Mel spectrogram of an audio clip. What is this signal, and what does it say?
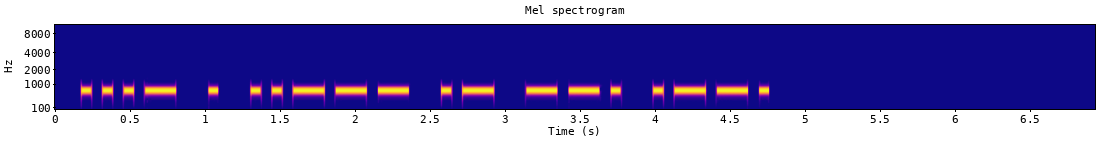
Morse code, heard as a keyed tone, about 17 wpm, 700 Hz. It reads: VE2AGP
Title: DXCC-100 Call Signs - 6 Characters - Repeated 2x - 17wpm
